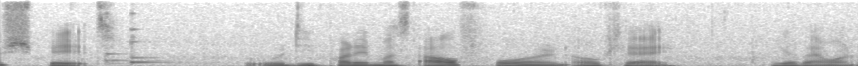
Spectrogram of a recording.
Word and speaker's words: aufhören: Oh, there's an accent on the O in Aufhorn. Okay. Das Konzert muss aufhören, es schneit.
